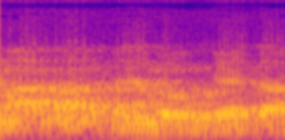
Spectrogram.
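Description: A Buddhist monk's voice chanting Pali paritta verses in a steady, drawn-out monotone, holding one long syllable with a brief dip about one and a half seconds in.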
